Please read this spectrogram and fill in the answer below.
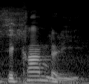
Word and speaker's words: secondary: secondary. Yes, that's right. Yes, So just change the accent. It's secondary.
